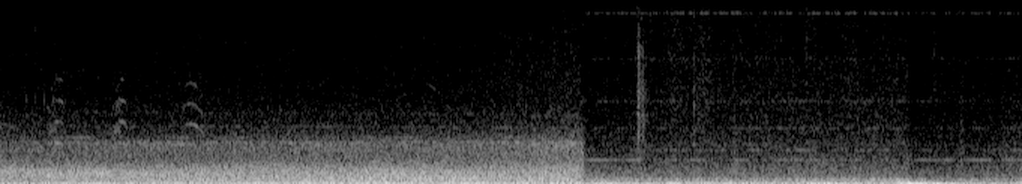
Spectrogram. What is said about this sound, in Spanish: El avión despega sobre la gran ciudad de Buenos Aires.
